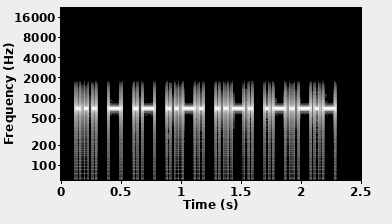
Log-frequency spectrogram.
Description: Morse code, heard as a keyed tone, about 34 wpm, 700 Hz. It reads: STAFF.
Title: Sentences from Top 1200 Words 35wpm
